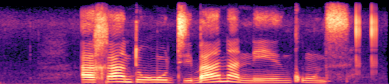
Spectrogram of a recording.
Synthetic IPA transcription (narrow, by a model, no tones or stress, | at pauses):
axantʼuːd̥ʱiɓananeŋkʼuːnd͡zʱi̥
